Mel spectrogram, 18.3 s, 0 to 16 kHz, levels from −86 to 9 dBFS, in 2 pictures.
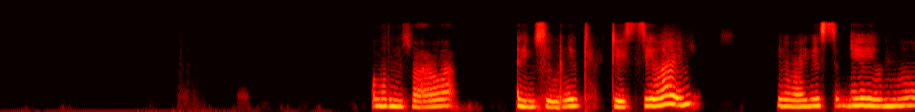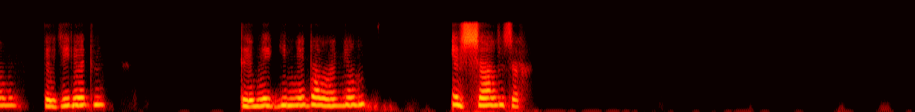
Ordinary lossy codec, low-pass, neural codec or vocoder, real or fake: none; 7.2 kHz; codec, 16 kHz, 0.5 kbps, FreqCodec, smaller model; fake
